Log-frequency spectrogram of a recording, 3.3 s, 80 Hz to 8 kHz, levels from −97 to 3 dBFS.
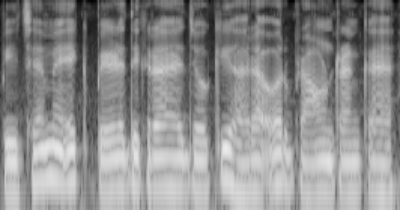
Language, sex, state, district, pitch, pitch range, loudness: Hindi, male, Jharkhand, Garhwa, 120 Hz, 115-140 Hz, -15 LUFS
